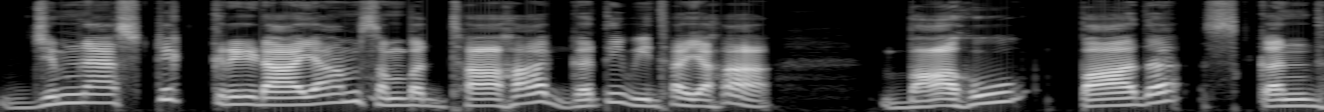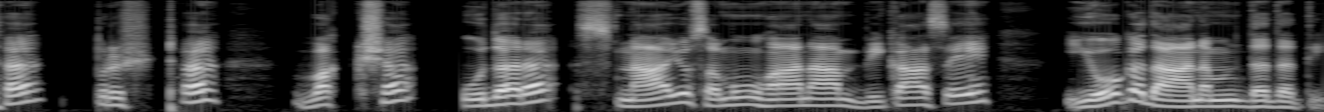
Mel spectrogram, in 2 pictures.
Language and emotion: Sanskrit, neutral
